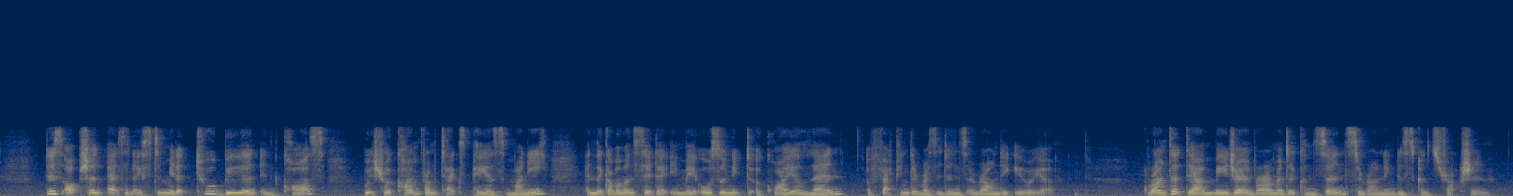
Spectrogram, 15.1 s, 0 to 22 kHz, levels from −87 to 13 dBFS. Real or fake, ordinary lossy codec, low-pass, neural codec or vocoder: real; none; none; none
